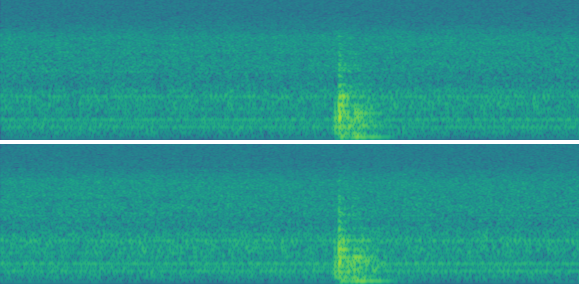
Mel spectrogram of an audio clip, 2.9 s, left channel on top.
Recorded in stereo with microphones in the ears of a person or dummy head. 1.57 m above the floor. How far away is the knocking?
About 5 m.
